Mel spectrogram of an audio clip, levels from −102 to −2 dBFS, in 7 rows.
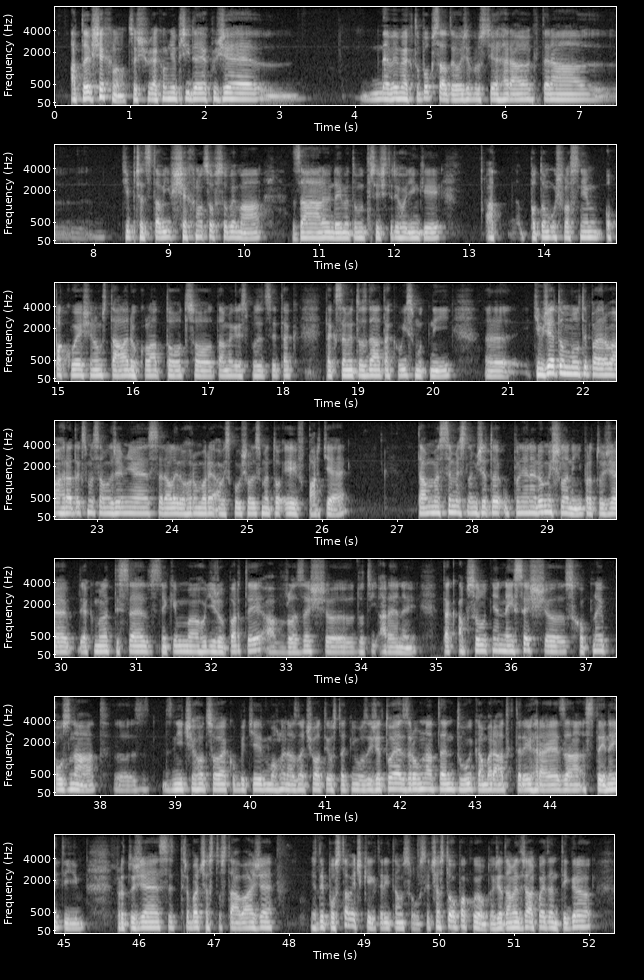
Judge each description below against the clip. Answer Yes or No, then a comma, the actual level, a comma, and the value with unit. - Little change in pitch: Yes, narrow, 1.7 semitones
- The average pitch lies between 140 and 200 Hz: No, low, 120 Hz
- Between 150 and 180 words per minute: Yes, average, 165 wpm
